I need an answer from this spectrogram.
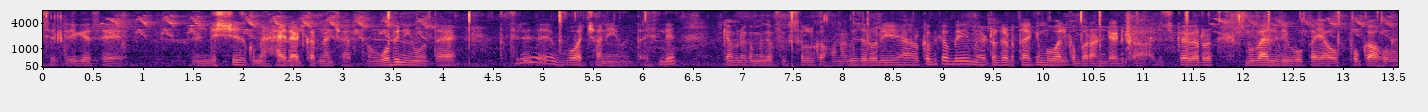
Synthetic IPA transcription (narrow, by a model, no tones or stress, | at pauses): ɪsit̪ɐɾiːkese | ɖɪst͡ʃiːzkomɛ̃ɦaːɪlaɪʈkɐɾnat͡ʃaːɦt̪aɦũʋobʱinɐɦĩɦoːt̪aɦɛːt̪ofʰɪɾʋoɐtːʃʰanɐɦĩɦoːt̪aɦɛɪslie | kɛːmɾakameːkafɪksəlkaɦoːnabʱizɐɾuːɾiɦɛɔːɾkɐbʱikɐbʱimeːʈəɾɡɐɽt̪aɦɛkimoːbaːɪlkabɾãːɳɖeːɖka̰d͡ʒɛːse̥keɐɡəɾmoːbaːɪlɾiʋokajaopːokaɦo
